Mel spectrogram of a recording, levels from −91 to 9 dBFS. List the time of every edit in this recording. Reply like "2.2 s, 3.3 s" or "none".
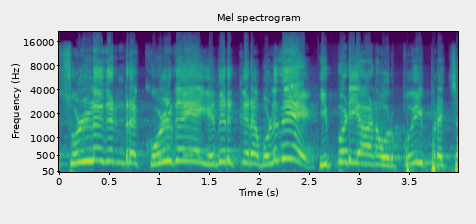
2.5 s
